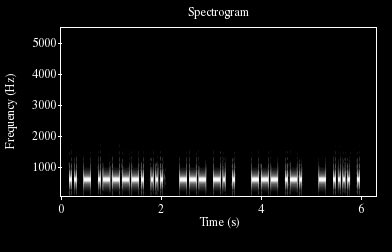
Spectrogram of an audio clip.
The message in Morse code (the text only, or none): IT'S ONE OR THE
